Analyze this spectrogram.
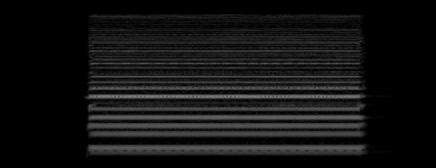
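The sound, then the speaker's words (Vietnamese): A loud truck horn gives one long, steady blast with a rich, buzzy tone. It sounds alone, holds an even pitch throughout and cuts off sharply. “Có tiếng kèn xe tải rất lớn đang lao tới.”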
